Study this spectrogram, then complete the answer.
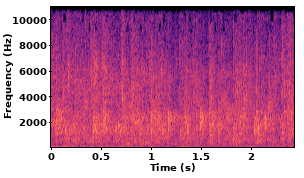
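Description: An audience at a summer-class closing ceremony in Salem bursts into sustained applause for the organisers, dense and loud clapping filling the hall without pause.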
